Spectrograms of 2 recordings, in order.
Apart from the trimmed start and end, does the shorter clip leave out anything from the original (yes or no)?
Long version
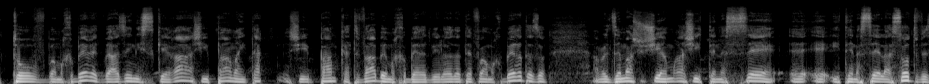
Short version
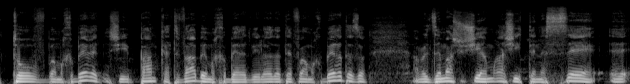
yes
